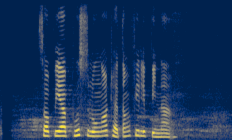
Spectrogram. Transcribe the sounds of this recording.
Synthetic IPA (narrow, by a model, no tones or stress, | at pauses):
sopiab̥ʊ̤sluŋɔɖ̥ä̤t̪əŋfilipina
